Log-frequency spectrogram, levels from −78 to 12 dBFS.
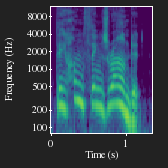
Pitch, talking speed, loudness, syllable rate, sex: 220 Hz, 220 wpm, -14 LUFS, 4.4 syllables/s, male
